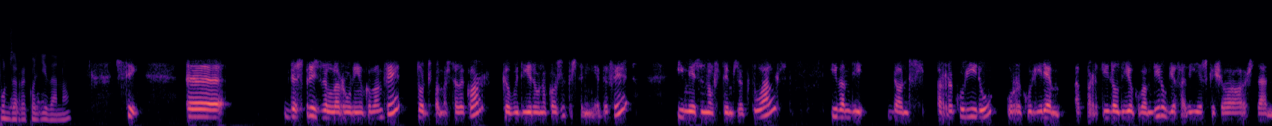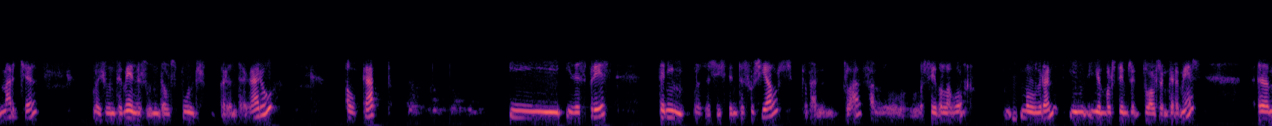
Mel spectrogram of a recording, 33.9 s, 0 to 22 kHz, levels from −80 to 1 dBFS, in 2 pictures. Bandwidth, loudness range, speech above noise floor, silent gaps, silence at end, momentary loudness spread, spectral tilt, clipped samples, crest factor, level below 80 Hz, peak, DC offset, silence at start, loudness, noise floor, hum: 4.5 kHz; 5 LU; 41 dB; none; 0 s; 15 LU; -7 dB/octave; under 0.1%; 20 dB; -78 dBFS; -16 dBFS; under 0.1%; 0 s; -36 LUFS; -77 dBFS; none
